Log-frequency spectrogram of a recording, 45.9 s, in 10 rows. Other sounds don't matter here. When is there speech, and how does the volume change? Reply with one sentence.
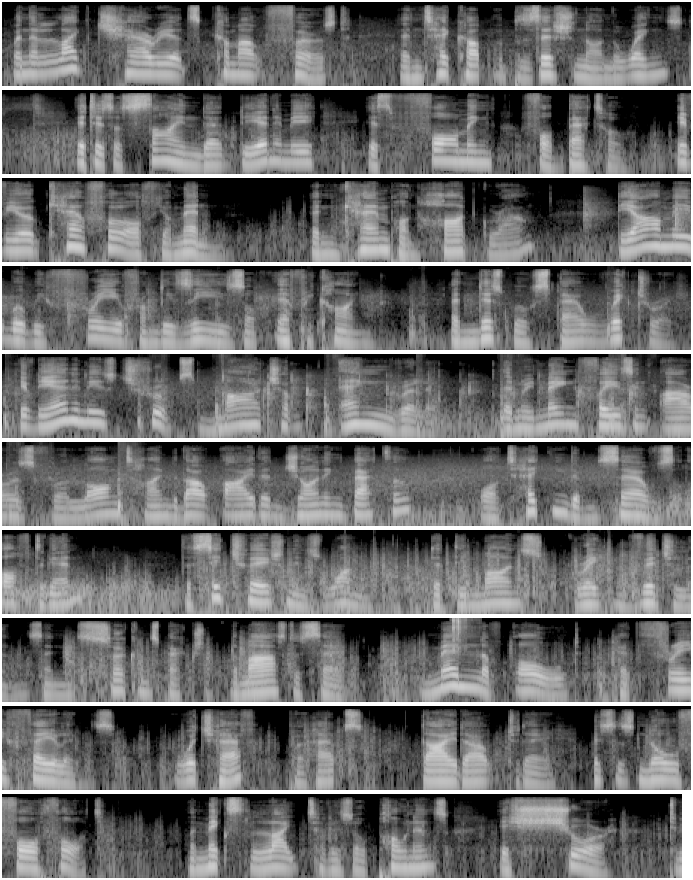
You can hear the speech from 0.1 to 45.8 s, at a steady volume.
